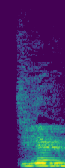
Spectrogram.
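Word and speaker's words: chelate: चिलेट भी कहा जाता है, किलेट भी कहा जाता है, अपना अपना प्रोनाउंसिएशन होता है, बट ज्यादा चिलेट ही फेमस है।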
